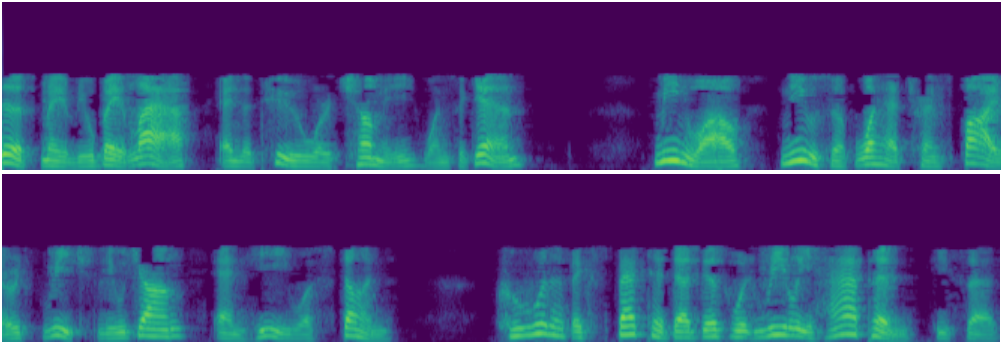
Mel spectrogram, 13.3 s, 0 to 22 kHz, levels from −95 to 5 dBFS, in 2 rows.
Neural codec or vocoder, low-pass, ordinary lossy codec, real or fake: vocoder, 44.1 kHz, 80 mel bands, Vocos; 3.6 kHz; MP3, 16 kbps; fake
